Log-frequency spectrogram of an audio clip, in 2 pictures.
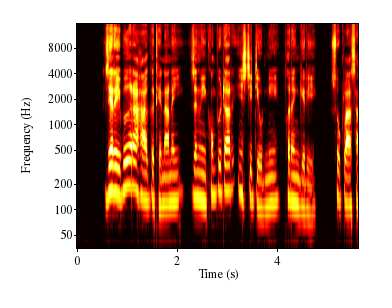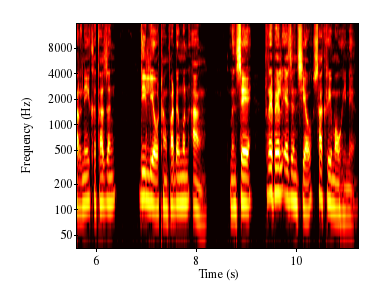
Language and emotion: Bodo, neutral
